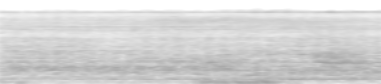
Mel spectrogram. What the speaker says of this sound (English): Now we got to wait for the helicopter to take off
